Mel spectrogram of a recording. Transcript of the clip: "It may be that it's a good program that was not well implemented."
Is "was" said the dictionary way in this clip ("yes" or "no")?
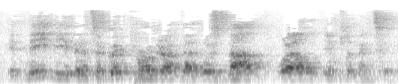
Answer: yes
